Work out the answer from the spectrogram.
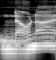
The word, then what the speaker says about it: Nona: Is it Nona? Is that how you pronounce it? Yes. What is that? So it's like no sodium. Oh, no NA.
